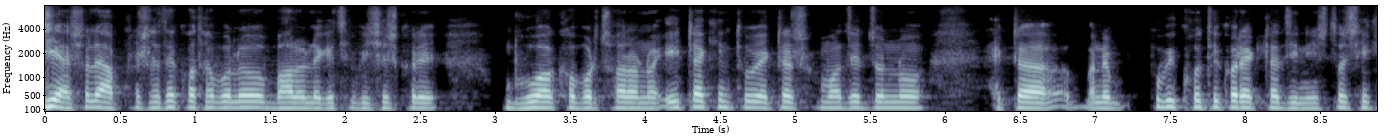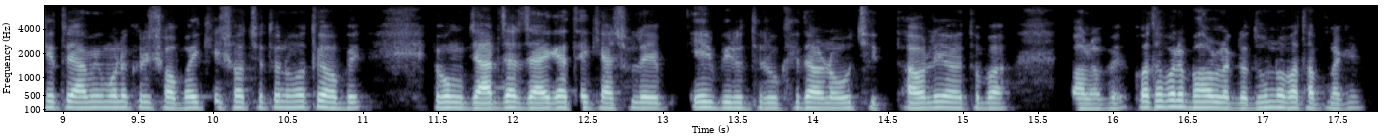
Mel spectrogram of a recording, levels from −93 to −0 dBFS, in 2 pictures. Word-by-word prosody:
জী, 190 - +9
আসলে 175 +3 -1
আপনার 150 +1 -11
সাথে 170 +2 0
কথা 165 -1 0
বলেও 165 +1 +4 0.2
ভালো 150 0 +3
লেগেছে 150 +1 -4
বিশেষ 145 +2 -6
করে 150 -1 +1 0.6
ভুয়া 160 +2 +5
খবর 155 -1 +1
ছড়ানো। 150 -1 +1 0.2
এটা 180 +1 +2
কিন্তু 175 -1 -6 0.2
একটা 160 +2 0
সমাজের 155 0 -2
জন্য 160 0 0 0.7
একটা 155 +3 +1 0.4
মানে 150 - 0 0.3
খুবই 180 0 0
ক্ষতিকর 175 -1 +1
একটা 160 +1 -2
জিনিস। 145 0 -3
তো - - 0
সেক্ষেত্রে 165 0 -1
আমি 160 +1 +1
মনে 165 0 +2
করি 160 0 -3
সবাইকেই 155 +2 0
সচেতন 160 +1 -1
হতে 170 +1 0
হবে 155 0 0 0.5
এবং 160 0 +4
যার, 145 0 +7
যার 165 -2 +5
জায়গা 150 +2 +5
থেকে 155 -2 -3
আসলে 155 +1 -1 0.3
এর 160 - +3
বিরুদ্ধে 150 -1 -2
রুখে 145 +1 -6
দাঁড়ানো 145 -1 +3
উচিত 145 -1 -11
তাহলেই 150 +2 +3
হয়তোবা 150 0 -2 0.5
ভালো 135 -1 +1
হবে। 140 +1 -7
কথা 170 +1 +3
বলে 180 0 +4
ভালো 160 0 +5
লাগলো। 145 -1 0
ধন্যবাদ 160 -1 +2
আপনাকে। 140 +1 -7
155 Hz, 180 wpm, -22 LUFS, 150-165 Hz, 0.7 s, জী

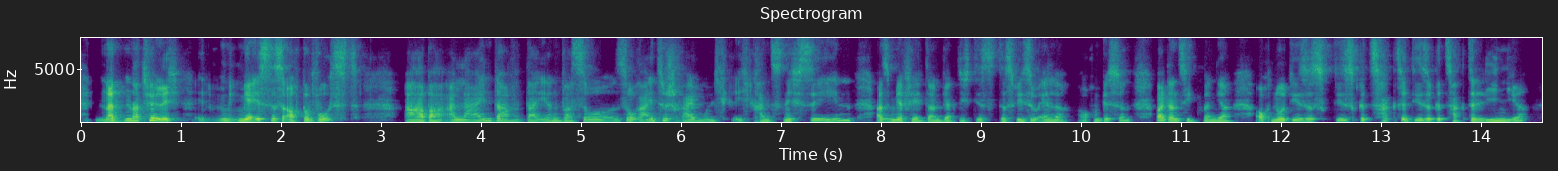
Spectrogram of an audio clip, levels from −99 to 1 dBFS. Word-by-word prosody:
Nat 165 0 +6
natürlich, 165 - +5 0.3
mi 160 0 -2
mir 155 0 +7
ist 170 0 +4
es 170 - +2
auch - - +3
bewusst, - - -1 0.4
aber 130 0 +3
allein 130 +6 -1
da 150 -5 0
w - - -10
da 135 - -1
irgendwas 140 +1 -4
so 125 -4 -4
so 125 +1 -2
reinzuschreiben 150 +2 -2
und 130 0 -6
ich - - -13
k - - -18
ich 120 -1 -9
kann's 130 0 -6
nicht 125 -3 -1
sehen 155 - -2 0.2
also, 115 +1 +1
mir 125 +1 +4
fehlt 140 0 -2
dann 140 -1 -1
wirklich 140 -3 -4
dies 125 -1 -7
das 130 -2 -5
Visuelle 125 -3 -2
auch 105 +4 -12
'n 115 - -3
bisschen, 110 -2 -4 0.2
weil 105 - +6
dann 115 0 +4
sieht 140 +5 -7
man 145 -1 -1
ja 140 -1 0 0.2
auch - - 0
nur 130 -1 +4
dieses 115 0 -2
dieses 110 -2 -3
Gezackte - - -1
diese 115 0 +1
gezackte 125 +4 -1
Linie, 130 +7 0
130 Hz, 195 wpm, -26 LUFS, 115-145 Hz, 0.4 s, mir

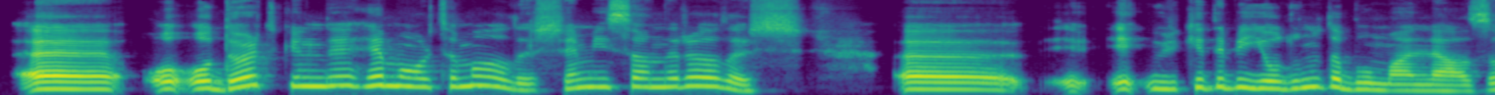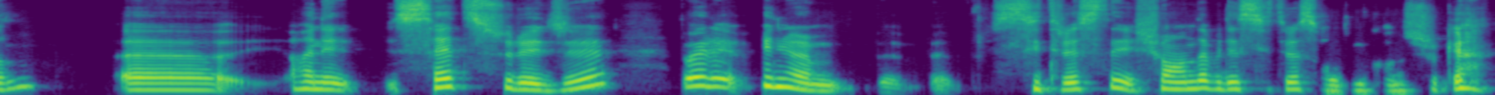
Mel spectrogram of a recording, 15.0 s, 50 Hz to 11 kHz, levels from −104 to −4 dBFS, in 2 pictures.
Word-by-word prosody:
Eee, 200 -1 +8
o 210 0 +2
o 215 -1 -1
4 295 +5 +3
günde 285 +1 +1
hem 290 0 +3
ortama 275 +2 -1
alış 175 -4 -5
hem 235 +4 -1
insanlara 260 +1 0
alış, 230 - -3 0.5
eee, 195 -2 +4
e 395 - -7
e 200 - -2 0.2
ülkede 245 +4 -4
bir 250 - +1
yolunu 220 +4 0
da 250 -6 +1
bulman 165 -4 -2
lazım. 160 - -3 0.4
Eee, 185 0 +1 0.4
hani, 200 -4 -2 0.2
set 255 +1 +2
süreci, 215 - -1 0.3
böyle, 270 -2 +2
bilmiyorum, 220 - +1
b - - -12 0.2
b - - -15 0.2
stresli. 200 0 -3
Şu 210 - -4
anda 205 +2 0
bile 200 0 -2
stres 195 -1 -4
oldum 160 +2 -9
konuşurken. 160 +7 -3
205 Hz, 140 wpm, -21 LUFS, 185-260 Hz, 0.5 s, Eee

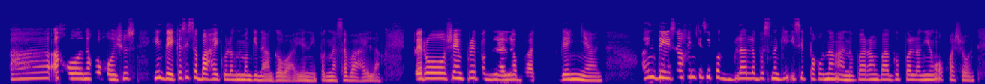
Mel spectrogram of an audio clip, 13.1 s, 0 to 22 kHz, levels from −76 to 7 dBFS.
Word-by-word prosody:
Ah, 265 +3 -3
ako 255 -3 +2
nako-concious? 255 -1 -1 0.2
Hindi, 265 -5 +5
kasi 290 +6 -2
sa 305 - +2
bahay 235 -2 +2
ko 225 - -4
lang 220 0 0
naman 215 -1 +3
ginagawa 90 - -4
yun, 90 0 -5
eh, 85 - -9
pag 180 - -6
nasa 185 +1 -3
bahay 170 -2 -7
lang. 160 - -11 0.4
Pero 270 +1 +5
siyempre 285 0 +3
paglalabas 220 -5 -2 0.4
gan'yan. 210 -6 +3 0.6
Ay 320 - +1
hindi 320 -2 +6
sakin 330 +5 -3
kasi 340 +1 -1
paglalabas 265 -2 -2
nag-iisip 265 0 -1
ako 245 0 -4
ng 245 0 +4
ano 205 -4 0
parang 225 +2 -1
bago 225 0 -4
pa 225 - -5
lang 215 0 -1
yung 220 +1 +1
okasyon, 185 -3 -8
235 Hz, 165 wpm, -23 LUFS, 210-270 Hz, 0.6 s, hindi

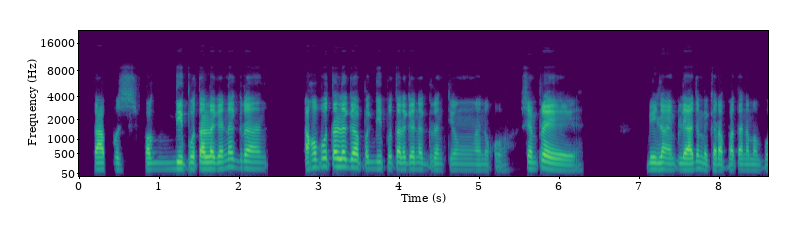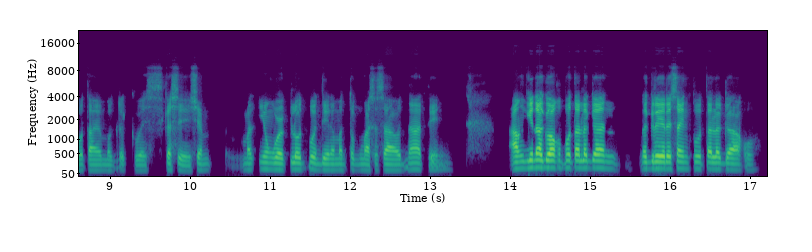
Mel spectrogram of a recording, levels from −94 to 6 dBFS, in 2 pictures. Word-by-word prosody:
Tapos 135 -2 -2
pag 130 0 -2 0.2
di 145 - +4
po 145 - -1
talaga 145 +1 +4
na-grant, 155 -5 -1 0.4
ako 175 - +2
po 195 - +2
talaga 185 -3 +4
kapag 145 0 -8
di 145 0 -8
po 145 - -7
talaga 140 -1 0
na-grant 130 -1 -8
'yung 125 -1 -12
ano 120 0 -10
ko 110 - -18 0.2
siyempre, 130 -6 +2 0.9
bilang 135 -2 0
empleyado 130 +3 +3
may 125 -5 -10
karapatan 120 0 -3
naman 115 -1 -12
po 120 - -8
tayong 115 -1 -5
mag-request, 115 0 -14
kasi 105 -1 -6
siyem 125 +3 -8 0.4
mag 125 0 -8
'yong 140 -1 -5
workload 135 0 -2
po 140 -3 -4
hindi 125 0 -5
naman 120 0 -7
tugma 120 -2 -6
sa - - -13
sahod 120 -1 -2
natin. 70 - -6 0.8
Ang 145 +1 +3
ginagawa 165 0 +7
ko - - -9
po 165 - +1
talaga, 160 0 +4 0.5
nag-re-resign 145 0 +3
po 145 -1 -6
talaga 135 -3 0
ako, 120 0 -17
135 Hz, 165 wpm, -23 LUFS, 120-145 Hz, 0.9 s, ginagawa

